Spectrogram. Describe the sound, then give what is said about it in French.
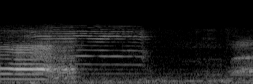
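A ewe of the Île-de-France breed gives a few soft, low-intensity maternal bleats while licking her newborn lamb after giving birth, one running into the next, with a brief quiet gap before another begins at the end. “Elle accompagne ces léchages de bêlements maternels de faible intensité et de stimulation tactile de grattage que l'on voit ici chez une brebis de race Île-de-France.”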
